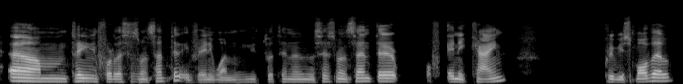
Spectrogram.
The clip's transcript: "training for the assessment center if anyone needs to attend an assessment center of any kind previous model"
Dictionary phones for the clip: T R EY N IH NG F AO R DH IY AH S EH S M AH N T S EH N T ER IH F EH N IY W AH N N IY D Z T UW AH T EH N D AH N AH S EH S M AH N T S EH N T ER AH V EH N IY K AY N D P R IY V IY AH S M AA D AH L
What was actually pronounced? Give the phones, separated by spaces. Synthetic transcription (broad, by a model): T R EY N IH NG F AO R DH IY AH S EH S M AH N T S EH N T ER IH F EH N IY W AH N N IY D T UW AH T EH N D AH N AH S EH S M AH N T S EH N T ER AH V EH N IY K AY N D P R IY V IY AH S M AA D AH L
